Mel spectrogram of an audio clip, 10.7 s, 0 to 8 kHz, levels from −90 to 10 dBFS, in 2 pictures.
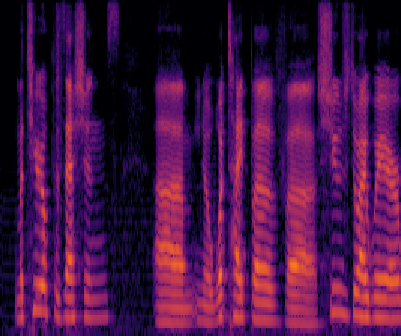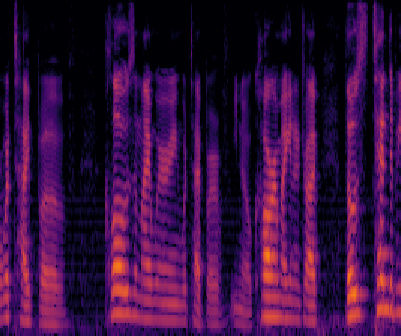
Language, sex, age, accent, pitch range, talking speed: English, male, 30-49, American, 135-180 Hz, 190 wpm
